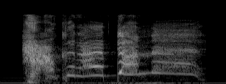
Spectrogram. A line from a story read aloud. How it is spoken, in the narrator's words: He wailed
